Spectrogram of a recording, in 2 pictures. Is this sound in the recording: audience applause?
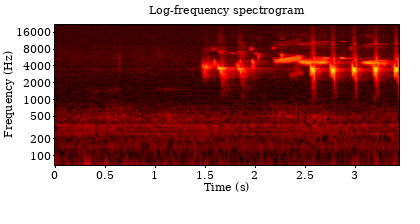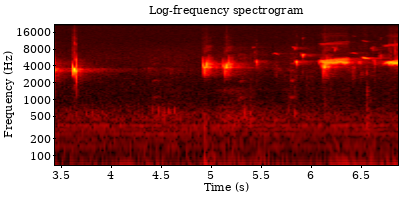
no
